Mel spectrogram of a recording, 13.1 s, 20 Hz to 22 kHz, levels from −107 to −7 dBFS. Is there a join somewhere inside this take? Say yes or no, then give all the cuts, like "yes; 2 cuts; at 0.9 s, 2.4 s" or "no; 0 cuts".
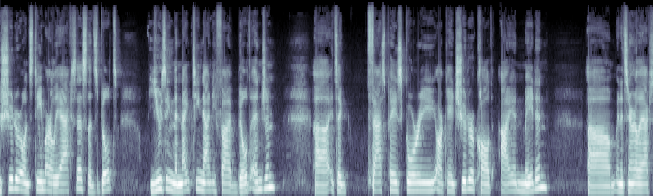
no; 0 cuts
